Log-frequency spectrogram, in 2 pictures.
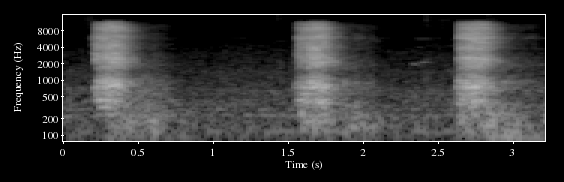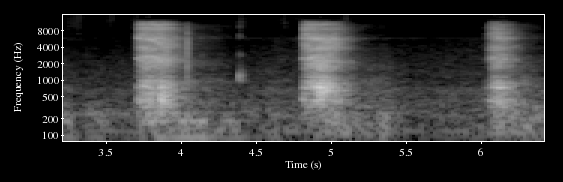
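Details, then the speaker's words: Cat coughing, six short harsh breathy cough bursts about one per second with quiet gaps; owner says she does this once in a while. "What is that noise? That's my cat coughing. Oh. That's interesting. She does that once in a while."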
